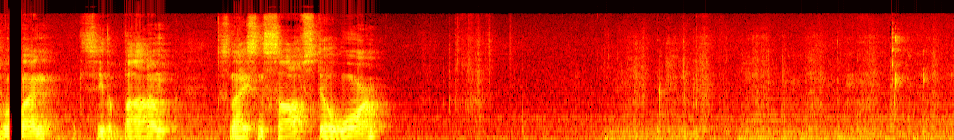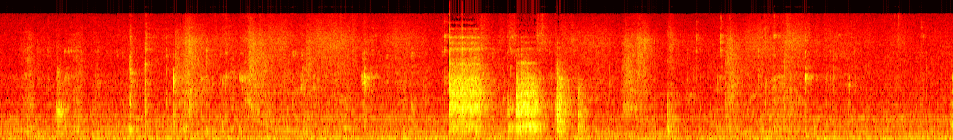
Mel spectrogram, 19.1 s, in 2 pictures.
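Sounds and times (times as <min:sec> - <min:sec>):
low steady drone: 0:05.4 - 0:19.0
person chewing cookie: 0:06.1 - 0:14.0.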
